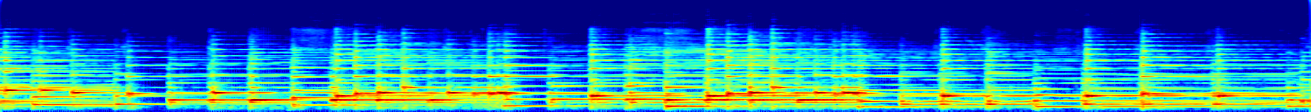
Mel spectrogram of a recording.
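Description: Piano played with both hands: a slow melody of held notes over sustained chords in the middle range, each note starting crisply and ringing on.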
